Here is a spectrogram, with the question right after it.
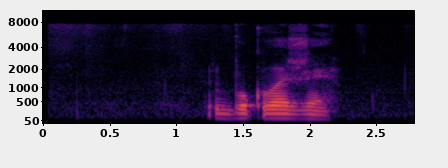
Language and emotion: Russian, neutral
